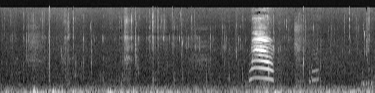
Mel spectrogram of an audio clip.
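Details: Mother cat and kitten feeding together indoors; a single rising-falling meow near the middle, with soft chewing and low rumbling room noise throughout.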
